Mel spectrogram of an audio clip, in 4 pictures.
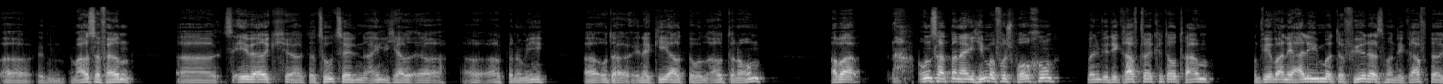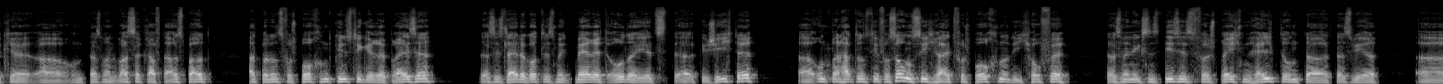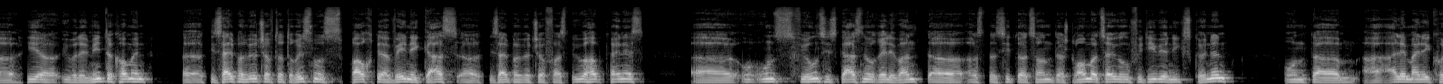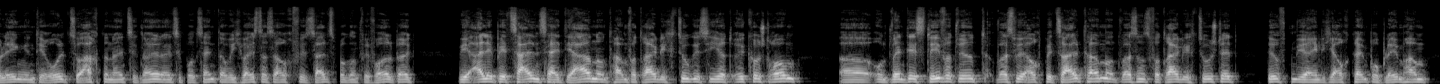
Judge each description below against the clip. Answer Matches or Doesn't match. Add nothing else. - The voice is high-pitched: Doesn't match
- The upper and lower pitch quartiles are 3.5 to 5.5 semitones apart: Doesn't match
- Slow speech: Doesn't match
